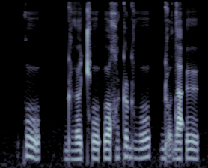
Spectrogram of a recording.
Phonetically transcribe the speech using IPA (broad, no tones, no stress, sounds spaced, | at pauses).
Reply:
k u | ɖʱ ɵ cʰ u ʔ u χ o̤ ʈ u ɖʱ u | ɖ o̰ d a ʔ ʉ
